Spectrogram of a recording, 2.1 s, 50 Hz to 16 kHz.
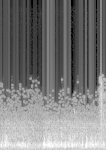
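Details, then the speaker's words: Doppler fetal heartbeat of a term baby during a pregnant abdominal examination: rapid, soft whooshing beats, a normal fetal heart rate running in the 140s per minute. "this baby's heart rates running in the 140s"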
